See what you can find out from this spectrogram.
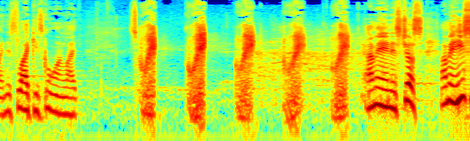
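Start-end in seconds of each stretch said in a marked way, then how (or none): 1.8-4.7 breathy squeak, squeak of soggy steps; soft imitated squelch of soaked sandals; whispered squeaking noises. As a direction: mimic wet shoes squeaking, under the breath. Soggy Jonah walking, imitated noise.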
